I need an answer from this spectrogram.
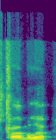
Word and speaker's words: Kamala: you could you could never say kamala it's kamala uh and you're culturally insensitive if you mispronounce that uh yeah it's i think it's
